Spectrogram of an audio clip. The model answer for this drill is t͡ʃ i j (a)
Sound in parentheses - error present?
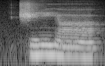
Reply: yes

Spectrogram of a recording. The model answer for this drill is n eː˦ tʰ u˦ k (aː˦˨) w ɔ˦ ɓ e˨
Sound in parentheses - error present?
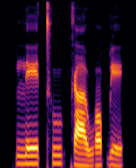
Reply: yes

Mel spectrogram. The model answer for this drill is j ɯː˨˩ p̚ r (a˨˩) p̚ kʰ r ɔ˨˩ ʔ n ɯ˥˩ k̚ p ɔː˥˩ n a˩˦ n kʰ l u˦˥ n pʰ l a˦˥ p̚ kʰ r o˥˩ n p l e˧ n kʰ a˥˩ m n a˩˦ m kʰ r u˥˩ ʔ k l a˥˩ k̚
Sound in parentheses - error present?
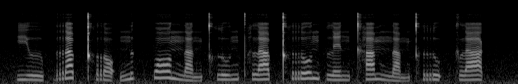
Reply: yes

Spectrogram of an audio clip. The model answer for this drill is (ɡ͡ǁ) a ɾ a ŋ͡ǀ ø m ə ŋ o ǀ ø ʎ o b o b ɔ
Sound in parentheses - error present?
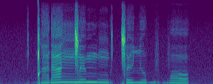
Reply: yes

